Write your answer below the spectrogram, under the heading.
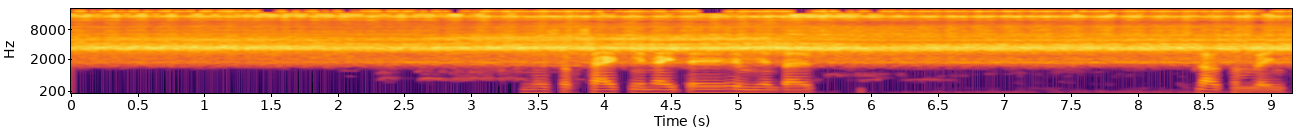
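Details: Cicadas in the cool early morning in rice-field countryside shortly before New Year, calling loudly from every tree: a steady, dense, high-pitched drone throughout, with a man talking over the second half.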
